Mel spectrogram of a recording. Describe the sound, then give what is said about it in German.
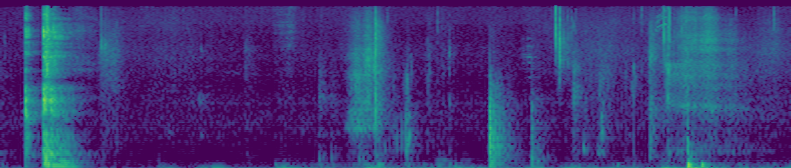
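A loud throat clearing by a person with a frog in the throat bursts out at the start, then quiet, scattered mouth clicks and soft rustling sounds follow, with no talking. “Hat jemand Hängen Frosch meine Hals. Stimme heute noch nicht.”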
